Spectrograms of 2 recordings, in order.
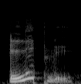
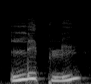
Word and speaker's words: les plus: Okay, so keep in mind that I don't pronounce this final S here, so we get le plus, la plus, les plus.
